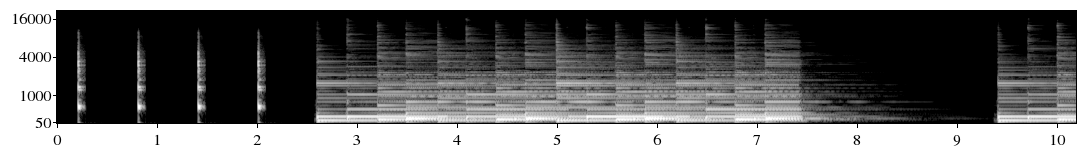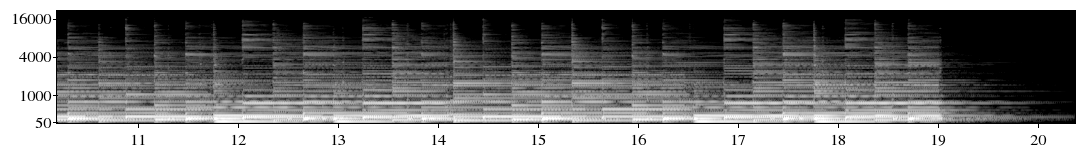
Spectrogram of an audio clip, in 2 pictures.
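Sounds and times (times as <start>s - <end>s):
fingerstyle guitar: 2.6s - 8.4s, 9.4s - 20.2s.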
